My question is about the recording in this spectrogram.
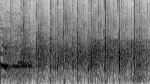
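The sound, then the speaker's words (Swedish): An audience applauds in a steady, dense patter of many hands clapping, with a few sharper claps standing out as the applause continues at a moderate, even level. “Ja, det är sannoliken värt en applåd.”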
